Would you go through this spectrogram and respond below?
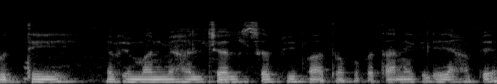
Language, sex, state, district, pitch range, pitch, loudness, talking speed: Hindi, male, Bihar, Jahanabad, 115-125 Hz, 120 Hz, -29 LUFS, 180 wpm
